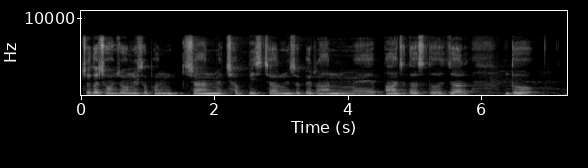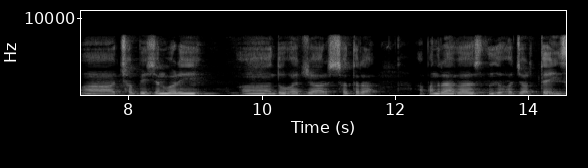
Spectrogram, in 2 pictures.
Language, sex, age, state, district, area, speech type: Maithili, female, 18-30, Bihar, Sitamarhi, rural, spontaneous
